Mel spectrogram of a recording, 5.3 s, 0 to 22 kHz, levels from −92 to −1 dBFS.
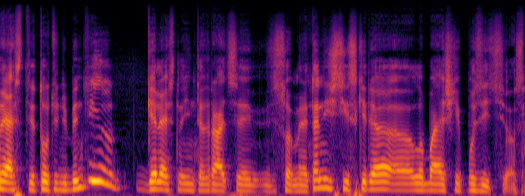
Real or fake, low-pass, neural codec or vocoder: fake; 19.8 kHz; autoencoder, 48 kHz, 128 numbers a frame, DAC-VAE, trained on Japanese speech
